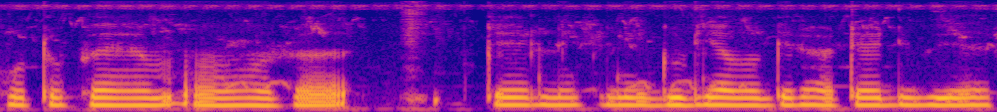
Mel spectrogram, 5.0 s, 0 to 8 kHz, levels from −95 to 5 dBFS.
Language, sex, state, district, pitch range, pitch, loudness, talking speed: Hindi, female, Rajasthan, Jaisalmer, 195-200 Hz, 200 Hz, -15 LUFS, 130 wpm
